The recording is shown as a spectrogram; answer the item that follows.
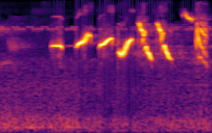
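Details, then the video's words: Double-collared seedeater gives a rapid phrase of whistled notes, rising slurs followed by steep downward ones, then two softer buzzy notes at the end, against a quiet background. "Canto do Papa Capim"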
